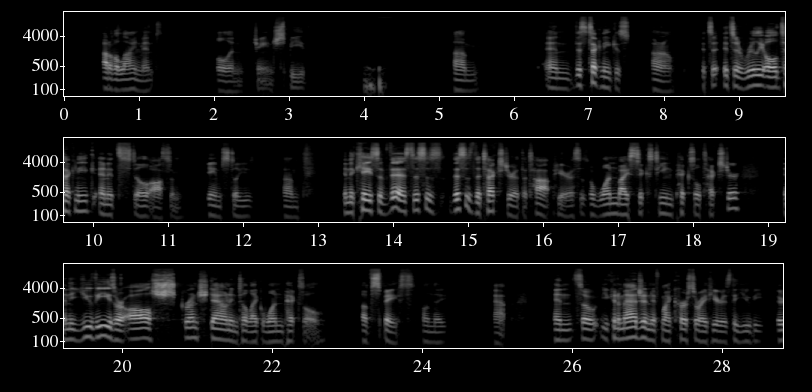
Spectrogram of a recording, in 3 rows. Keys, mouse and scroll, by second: 2.1 click, 9.9 d, 11.7-13.5 typing.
